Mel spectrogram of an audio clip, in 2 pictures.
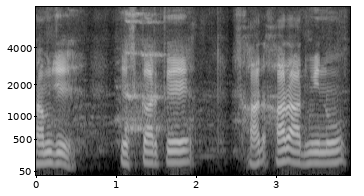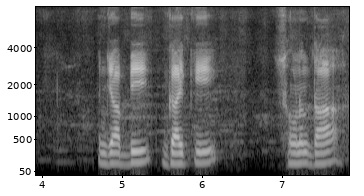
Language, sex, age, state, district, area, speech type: Punjabi, male, 60+, Punjab, Hoshiarpur, rural, spontaneous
